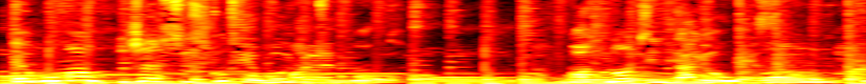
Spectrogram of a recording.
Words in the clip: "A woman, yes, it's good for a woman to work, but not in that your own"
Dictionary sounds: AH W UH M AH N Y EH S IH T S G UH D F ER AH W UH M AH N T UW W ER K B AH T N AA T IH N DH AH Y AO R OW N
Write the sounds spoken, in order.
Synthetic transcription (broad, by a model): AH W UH M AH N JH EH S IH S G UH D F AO AH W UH M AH T UW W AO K B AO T N AA T IH N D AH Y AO W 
